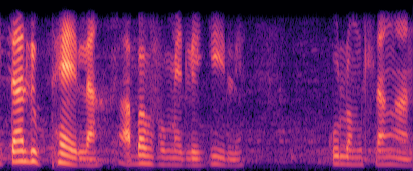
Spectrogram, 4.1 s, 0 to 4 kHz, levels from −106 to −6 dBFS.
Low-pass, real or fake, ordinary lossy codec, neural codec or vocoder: 3.6 kHz; real; none; none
